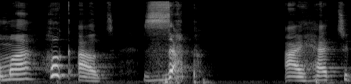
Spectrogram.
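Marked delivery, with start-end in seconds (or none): none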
